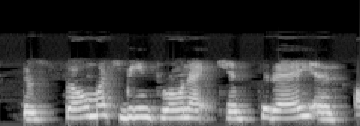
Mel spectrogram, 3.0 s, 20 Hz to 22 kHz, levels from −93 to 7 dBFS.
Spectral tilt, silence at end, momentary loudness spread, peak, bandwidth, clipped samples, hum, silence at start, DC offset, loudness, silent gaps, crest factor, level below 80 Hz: -8.5 dB/octave; 0 s; 5 LU; -2 dBFS; 7.4 kHz; under 0.1%; none; 0.2 s; under 0.1%; -12 LUFS; none; 8 dB; -60 dBFS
